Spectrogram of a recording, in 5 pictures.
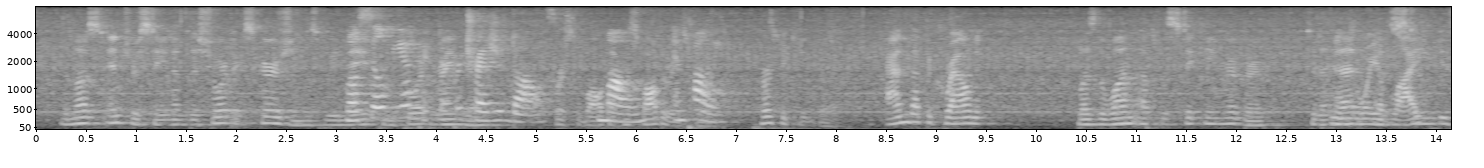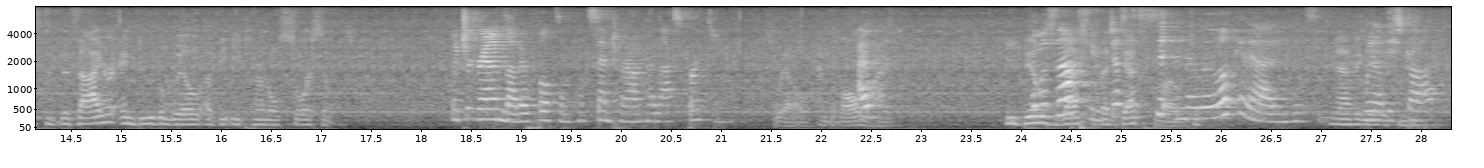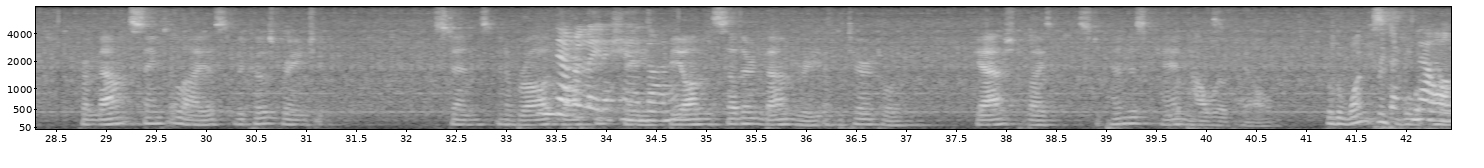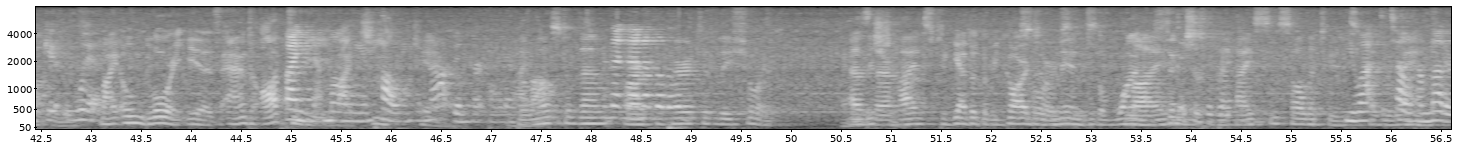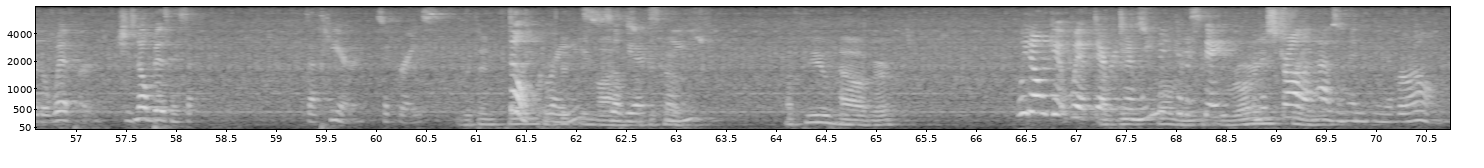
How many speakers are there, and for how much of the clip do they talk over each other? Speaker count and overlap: three, about 38%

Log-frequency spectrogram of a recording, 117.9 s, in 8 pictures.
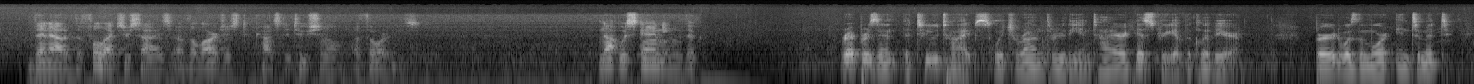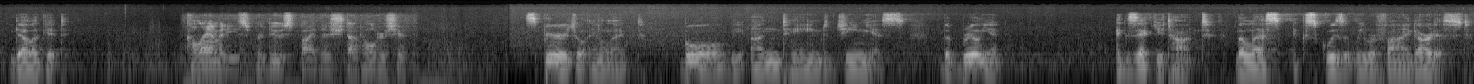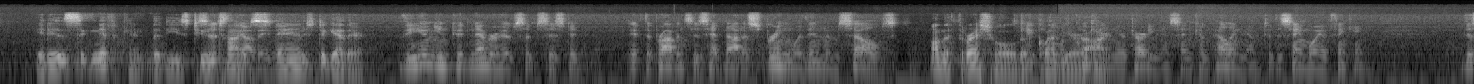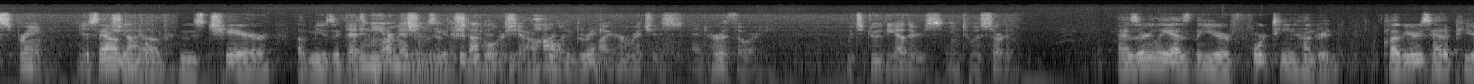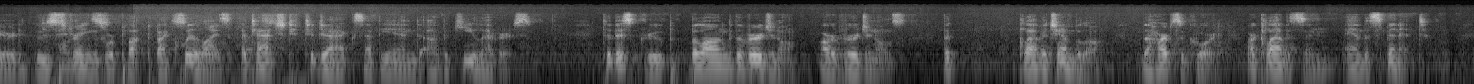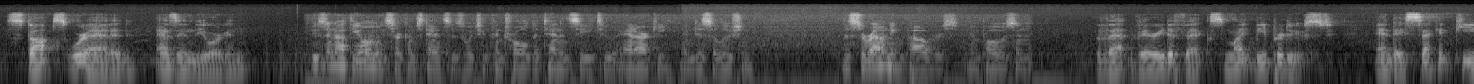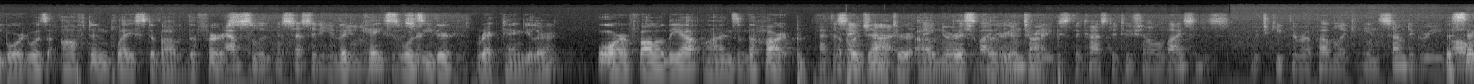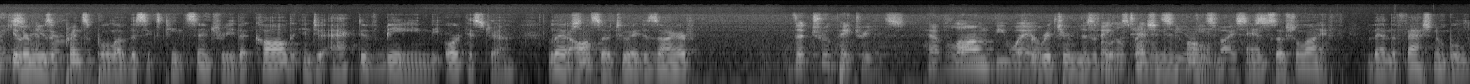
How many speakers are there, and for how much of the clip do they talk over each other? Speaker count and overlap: two, about 16%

